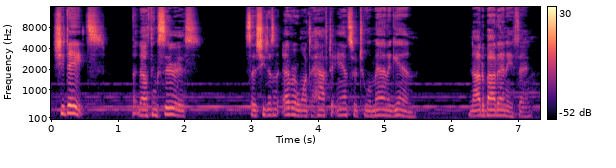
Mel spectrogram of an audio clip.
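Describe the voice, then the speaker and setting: A woman's voice: on the low side, fairly even intonation, normal speed, natural voice. Woman playing a guarded teenage girl, music behind. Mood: matter-of-fact. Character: guarded, blunt, sharp-tongued teenage girl with a secret. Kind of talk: acted dialogue in horror audiobook.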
